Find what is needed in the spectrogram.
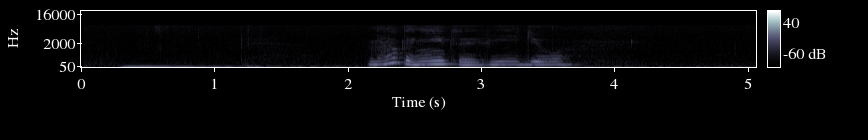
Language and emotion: Russian, neutral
